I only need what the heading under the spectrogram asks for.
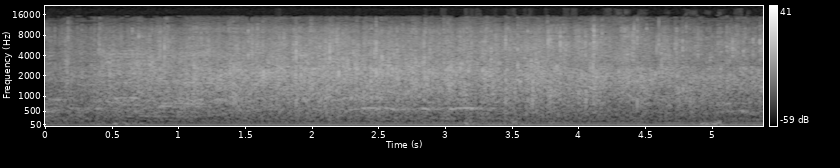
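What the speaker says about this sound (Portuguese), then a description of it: "Aplauda o Senhor, diga: eu creio." A church congregation applauds at a worship service, a dense, steady wash of clapping that holds evenly for several seconds with no break.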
